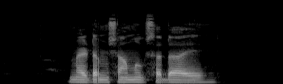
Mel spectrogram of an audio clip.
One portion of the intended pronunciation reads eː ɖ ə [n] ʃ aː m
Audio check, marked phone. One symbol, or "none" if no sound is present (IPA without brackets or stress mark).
m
